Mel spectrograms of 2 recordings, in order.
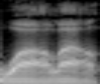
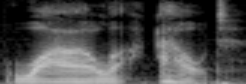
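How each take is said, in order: First: The words are pronounced casually and loosely. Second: The words are pronounced carefully and precisely. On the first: "Instead of just saying" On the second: "say it properly"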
